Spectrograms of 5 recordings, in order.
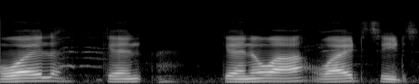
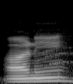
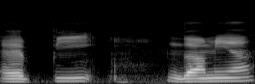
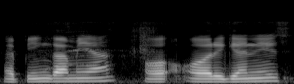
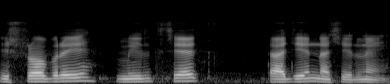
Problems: constant background noise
